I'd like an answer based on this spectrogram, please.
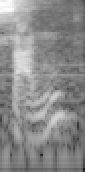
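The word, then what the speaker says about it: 伞: niyo ba ang ang umbrella I pronounce as sun a sun is parang sin sak parang ano bini-break up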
